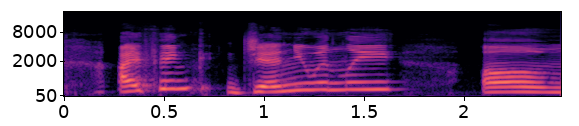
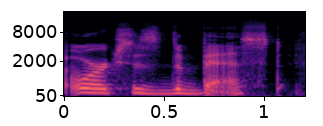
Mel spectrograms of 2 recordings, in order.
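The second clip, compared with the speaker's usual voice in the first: low orc mumble; 8 semitones lower, 6 dB quieter than usual. Pretend. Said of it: "green is the best".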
